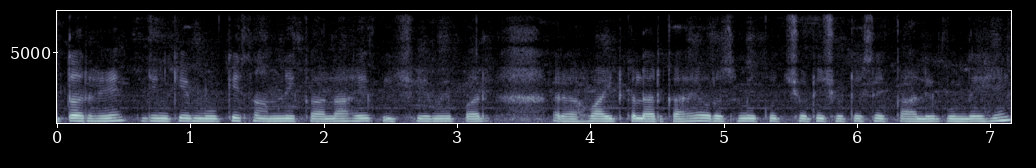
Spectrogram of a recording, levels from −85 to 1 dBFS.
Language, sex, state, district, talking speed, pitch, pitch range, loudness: Hindi, female, Uttar Pradesh, Budaun, 185 wpm, 175 Hz, 170-180 Hz, -27 LUFS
